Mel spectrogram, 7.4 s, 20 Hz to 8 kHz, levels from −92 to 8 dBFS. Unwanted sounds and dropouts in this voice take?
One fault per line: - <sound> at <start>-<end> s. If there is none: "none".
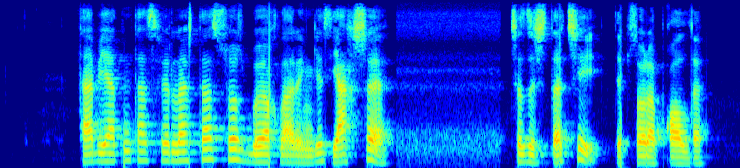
none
